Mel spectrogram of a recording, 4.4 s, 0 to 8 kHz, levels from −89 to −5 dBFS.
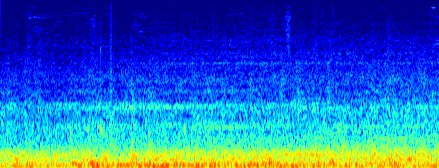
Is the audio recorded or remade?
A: recorded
